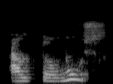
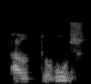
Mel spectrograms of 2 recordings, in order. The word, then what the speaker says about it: autobús: Now, a bus, it's called el autobús. El autobús. You see the accent on the U there, it means there's going to be a stress on that U. El autobús.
